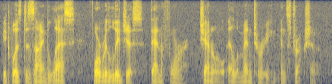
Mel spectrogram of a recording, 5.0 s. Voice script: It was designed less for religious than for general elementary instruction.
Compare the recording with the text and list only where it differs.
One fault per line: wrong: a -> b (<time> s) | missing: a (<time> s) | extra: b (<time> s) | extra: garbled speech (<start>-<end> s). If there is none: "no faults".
no faults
